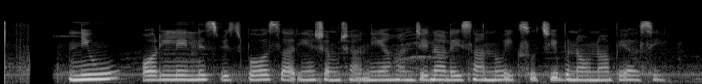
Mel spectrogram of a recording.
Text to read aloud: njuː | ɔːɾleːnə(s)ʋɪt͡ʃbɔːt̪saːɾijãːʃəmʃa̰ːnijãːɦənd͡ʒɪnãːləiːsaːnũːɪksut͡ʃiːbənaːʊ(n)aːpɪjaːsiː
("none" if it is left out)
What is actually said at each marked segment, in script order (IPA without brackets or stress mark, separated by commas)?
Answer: s, n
